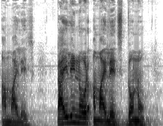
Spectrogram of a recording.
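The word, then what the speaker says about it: ptyalin: टाइलिन और amylase दोनों, पी होता है भाई, पी साइलेंट होता है। ये स्पेलिंग भी पूछी जा सकती है, टाइलिन पढ़ोगे आप इसे, पी साइलेंट होता है।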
